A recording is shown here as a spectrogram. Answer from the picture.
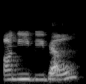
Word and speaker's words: honeybebold: honeybebold.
